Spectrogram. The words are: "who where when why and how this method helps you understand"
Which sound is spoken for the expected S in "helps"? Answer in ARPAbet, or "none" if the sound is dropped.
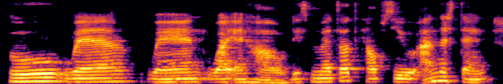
S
